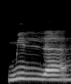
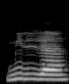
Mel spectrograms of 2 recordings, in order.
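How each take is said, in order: First: The n merges fully into a doubled l. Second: The same.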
